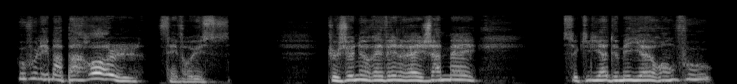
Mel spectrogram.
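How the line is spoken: Sighing. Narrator (French): soupira Dumbledore

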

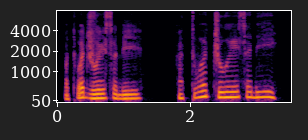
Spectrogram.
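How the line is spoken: Silent prayer-like murmur. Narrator (French): Sans desserrer ses lèvres, elle murmura, comme une prière muette

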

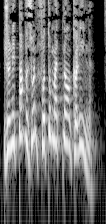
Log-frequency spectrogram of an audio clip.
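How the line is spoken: Forceful exclamation. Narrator (French): s'écria-t-il avec force

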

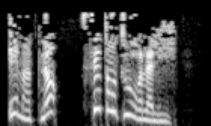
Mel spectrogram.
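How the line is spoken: Exclaiming. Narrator (French): s'exclame Romy

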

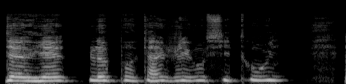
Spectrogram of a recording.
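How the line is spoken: Voice choked with sobs. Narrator (French): répondit Hagrid, la voix étouffée par les sanglots

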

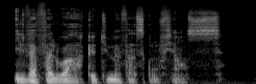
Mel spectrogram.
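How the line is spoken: Plain. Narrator (French): dit-il

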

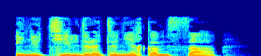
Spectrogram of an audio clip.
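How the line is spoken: Sneered. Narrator (French): a ricané Jack

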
